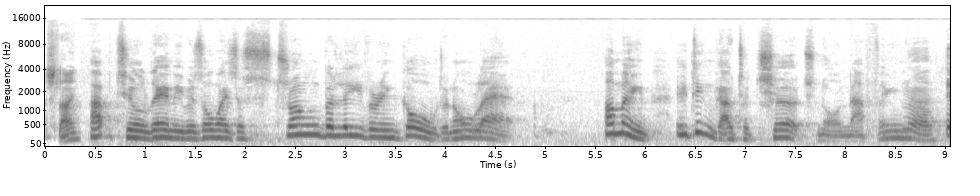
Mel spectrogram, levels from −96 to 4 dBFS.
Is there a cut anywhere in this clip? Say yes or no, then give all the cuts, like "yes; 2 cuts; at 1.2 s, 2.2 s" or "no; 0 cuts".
no; 0 cuts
